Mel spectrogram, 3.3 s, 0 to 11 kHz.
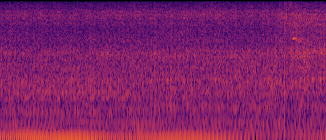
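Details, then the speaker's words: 2005 Toyota Innova previously not cranking or starting, during troubleshooting: steady smooth idle after starting without knocks or misses; battery voltage did not drop too low, battery and alternator in good condition. "Umandar na. Okay lang. Hindi naman siya nag-drop ng sobrang baba at good condition pa iyung battery."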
